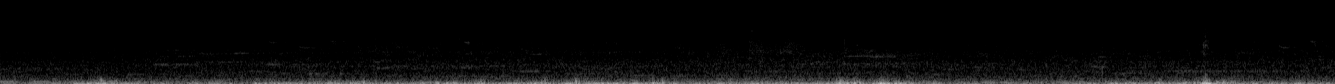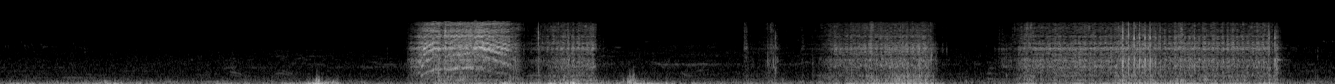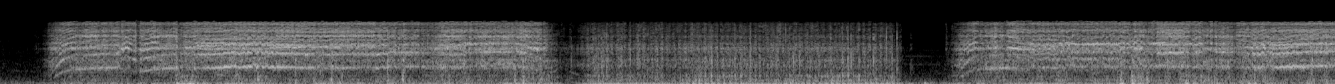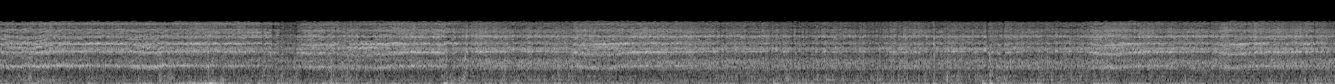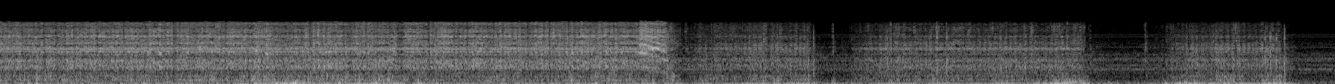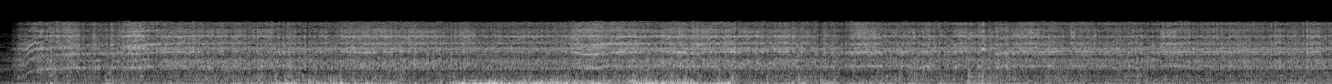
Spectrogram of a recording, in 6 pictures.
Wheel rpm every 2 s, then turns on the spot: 0, 0, 0, 0, 0, 0, 0, 0, 20, 40, 10, 30, 50, 50, 200, 210, 50, 40, 140, 210, 220, 230, 230, 230, 230, 230, 230, 240, 230, 220, 50, 40, 30, 90, 230, 230, 230, 230, 230, 230.
18-20 24-26 32-36 60-66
